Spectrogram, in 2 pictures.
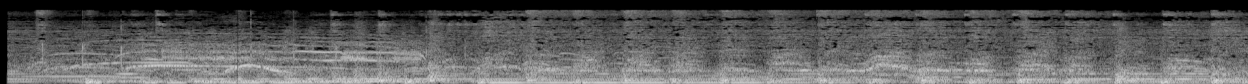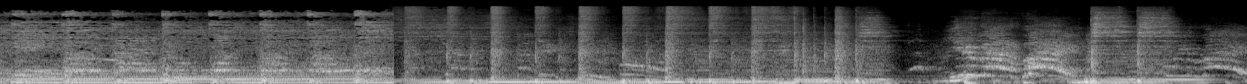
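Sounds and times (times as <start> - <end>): rock band playing: 0.1 - 21.6, 22.2 - 24.9
low bass notes: 1.0 - 21.5, 22.5 - 24.8
person singing: 3.5 - 19.4.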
